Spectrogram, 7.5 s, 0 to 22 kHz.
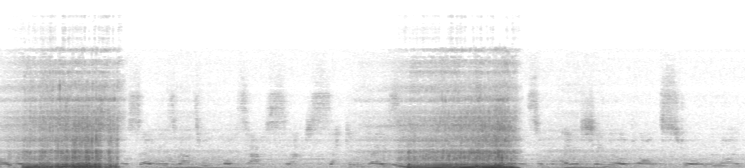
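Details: Husband's very loud snoring during sleep that keeps his spouse awake all night: two loud, rough, rumbling snores on breathing in, about 4 seconds apart, with quieter breathing between.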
